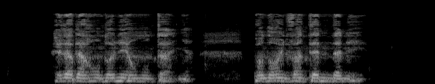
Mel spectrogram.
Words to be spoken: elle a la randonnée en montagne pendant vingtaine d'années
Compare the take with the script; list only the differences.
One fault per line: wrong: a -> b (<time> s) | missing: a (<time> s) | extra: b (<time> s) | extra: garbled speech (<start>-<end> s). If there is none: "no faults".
no faults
